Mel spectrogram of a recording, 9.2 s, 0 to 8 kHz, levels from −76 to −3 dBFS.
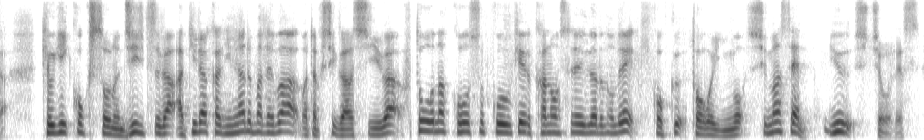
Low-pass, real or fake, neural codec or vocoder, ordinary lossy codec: none; fake; codec, 16 kHz, 0.8 kbps, ZipCodec; none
